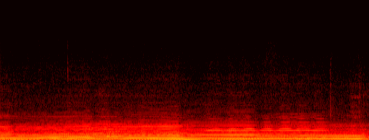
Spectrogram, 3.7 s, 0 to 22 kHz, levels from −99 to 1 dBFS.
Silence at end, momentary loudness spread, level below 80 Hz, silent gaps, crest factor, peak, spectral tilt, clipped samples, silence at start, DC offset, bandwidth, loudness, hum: 0 s; 3 LU; under -90 dBFS; none; 14 dB; -28 dBFS; -7.5 dB/octave; under 0.1%; 0 s; under 0.1%; 12 kHz; -43 LUFS; none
